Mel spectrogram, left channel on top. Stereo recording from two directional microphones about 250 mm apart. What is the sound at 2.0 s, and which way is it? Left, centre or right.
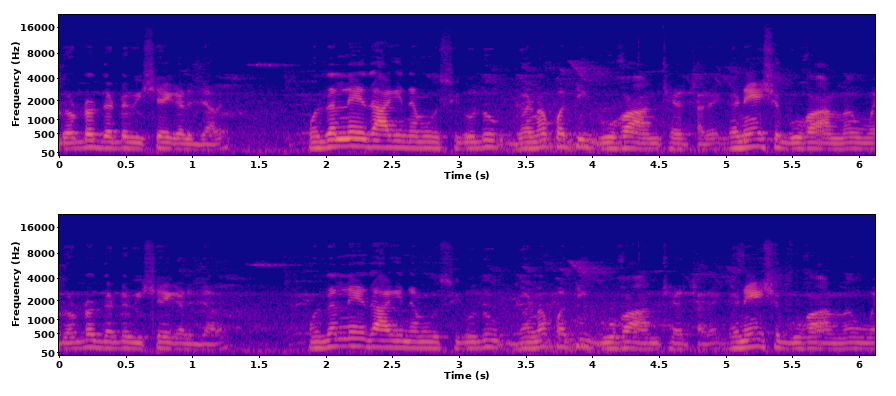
Speech, centre.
